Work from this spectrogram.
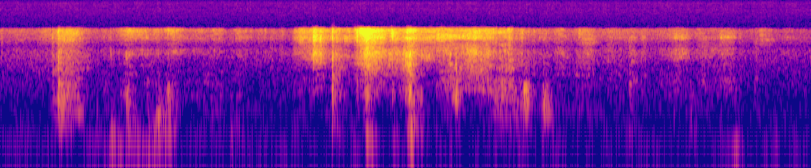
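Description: A pen draws a faint circle on paper, a soft scratchy rub of tip on page in a few short strokes, quiet and close, with no voices.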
